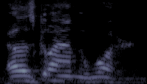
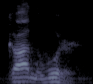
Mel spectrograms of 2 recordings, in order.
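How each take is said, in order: First: Said in the usual way. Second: "water" said as "wooder"; Delaware-style "water", first syllable like "wood"; Delaware pronunciation. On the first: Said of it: "you don't say that". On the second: Shown as a demonstration. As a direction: give "water" the short oo of "wood". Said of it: "You say "wooder".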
